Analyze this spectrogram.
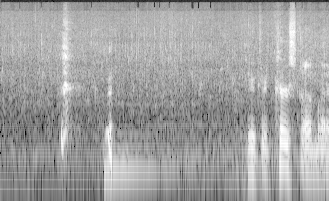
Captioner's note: sobs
